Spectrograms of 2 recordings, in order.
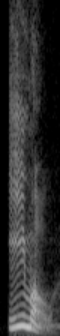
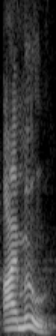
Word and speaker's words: Emo: So it's emo like nemo and not imu like a cow.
